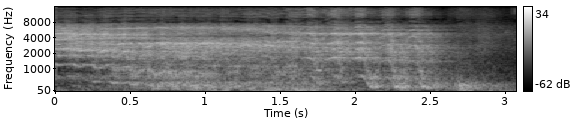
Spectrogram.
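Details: A Friesian horse of a herd gives a long, loud, rough whinny that holds steady for about three seconds before fading, with faint hoof clops underneath.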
